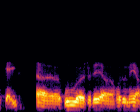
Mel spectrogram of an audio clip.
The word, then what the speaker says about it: Kyiv: Après Lviv, je suis allé à Kiev. Kyiv. Bon, j'ai appris à mieux le prononcer maintenant. Kyiv.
